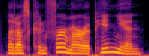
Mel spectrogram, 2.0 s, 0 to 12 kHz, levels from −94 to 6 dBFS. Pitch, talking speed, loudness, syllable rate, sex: 190 Hz, 150 wpm, -15 LUFS, 4.5 syllables/s, female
